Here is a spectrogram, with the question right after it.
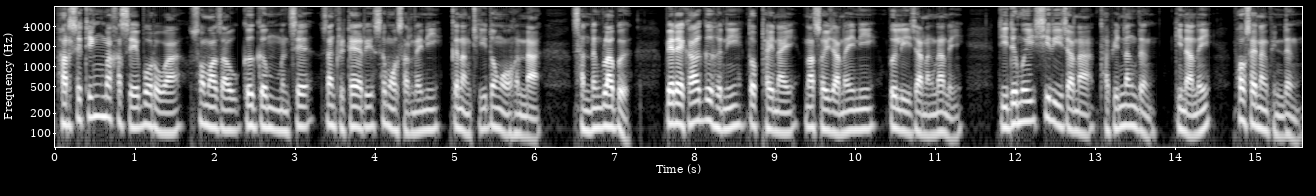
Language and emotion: Bodo, neutral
